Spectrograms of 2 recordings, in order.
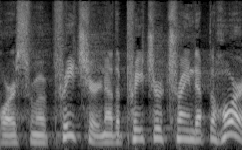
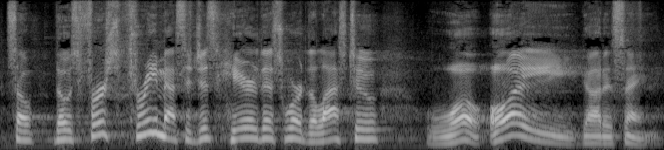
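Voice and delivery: ordinary delivery

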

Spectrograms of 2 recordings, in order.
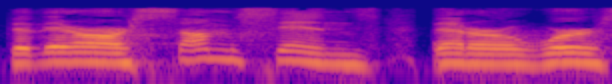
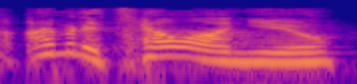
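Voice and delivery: put-on higher, louder childish taunt; tattletale kid; 5 semitones higher, 5 dB louder than usual. Child threatening to tell on a brother, mock taunting. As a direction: tease like a little sibling. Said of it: "they said".

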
